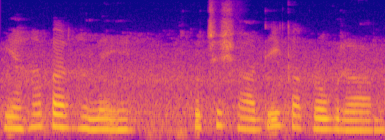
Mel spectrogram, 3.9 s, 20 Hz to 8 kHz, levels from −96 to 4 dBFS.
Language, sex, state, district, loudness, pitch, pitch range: Hindi, female, Chandigarh, Chandigarh, -16 LUFS, 180 Hz, 175-210 Hz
